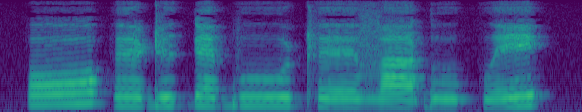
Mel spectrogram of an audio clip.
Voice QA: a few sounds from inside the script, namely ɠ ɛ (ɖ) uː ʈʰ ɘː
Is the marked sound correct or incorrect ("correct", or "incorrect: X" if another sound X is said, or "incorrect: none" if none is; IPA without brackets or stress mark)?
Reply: incorrect: b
